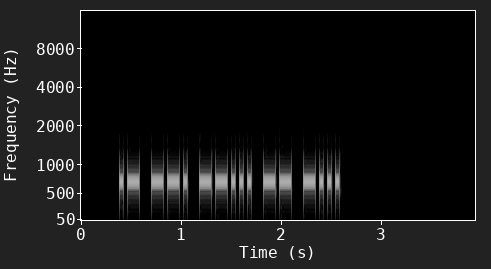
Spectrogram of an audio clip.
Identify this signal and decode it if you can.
Morse code, heard as a keyed tone, about 27 wpm, 700 Hz. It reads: AG7MB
